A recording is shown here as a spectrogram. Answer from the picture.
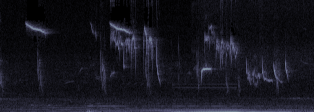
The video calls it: European Robin singing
